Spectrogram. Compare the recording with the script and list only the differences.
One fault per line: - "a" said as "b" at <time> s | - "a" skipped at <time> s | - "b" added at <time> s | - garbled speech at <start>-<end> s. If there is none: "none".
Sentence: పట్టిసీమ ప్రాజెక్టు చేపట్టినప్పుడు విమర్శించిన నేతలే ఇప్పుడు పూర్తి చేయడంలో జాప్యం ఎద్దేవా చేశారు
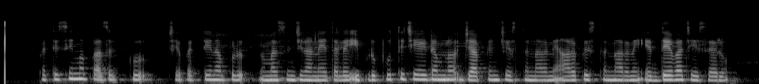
- "చేస్తున్నారని ఆరోపిస్తున్నారని" added at 5.1 s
